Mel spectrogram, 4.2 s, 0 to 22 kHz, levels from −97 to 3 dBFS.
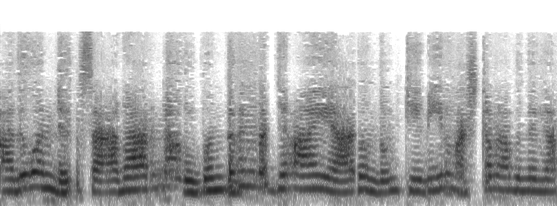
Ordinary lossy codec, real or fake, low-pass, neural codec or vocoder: AAC, 32 kbps; fake; 19.8 kHz; codec, 44.1 kHz, 0.9 kbps, DAC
